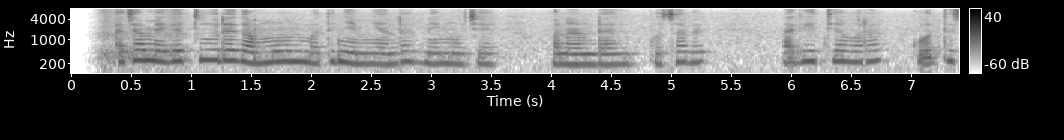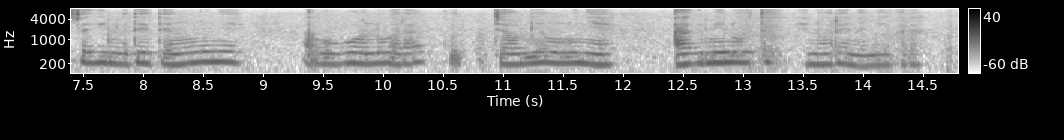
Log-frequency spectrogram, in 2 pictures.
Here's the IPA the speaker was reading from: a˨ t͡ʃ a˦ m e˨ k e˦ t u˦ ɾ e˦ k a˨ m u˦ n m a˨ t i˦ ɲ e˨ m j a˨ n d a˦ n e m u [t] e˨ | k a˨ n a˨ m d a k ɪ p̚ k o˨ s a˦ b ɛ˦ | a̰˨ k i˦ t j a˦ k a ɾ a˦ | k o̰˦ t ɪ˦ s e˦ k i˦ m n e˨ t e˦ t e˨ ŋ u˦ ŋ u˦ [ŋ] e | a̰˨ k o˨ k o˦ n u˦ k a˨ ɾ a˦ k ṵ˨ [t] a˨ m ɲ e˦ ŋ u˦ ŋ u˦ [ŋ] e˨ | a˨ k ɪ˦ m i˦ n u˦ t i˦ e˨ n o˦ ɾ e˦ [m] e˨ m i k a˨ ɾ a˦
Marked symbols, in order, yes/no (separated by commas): no, no, no, no, no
